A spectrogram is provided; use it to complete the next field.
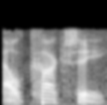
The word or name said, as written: alkoxy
